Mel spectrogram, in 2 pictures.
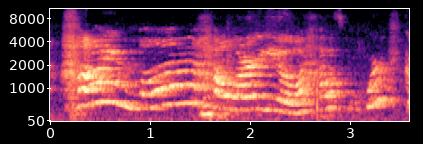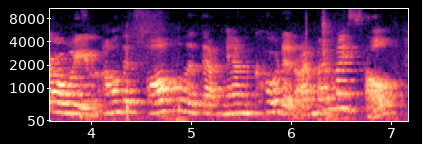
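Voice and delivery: high, over-eager sing-out greeting; too cheerful. Acted. Teen answering mother's check-in call, far too cheerfully. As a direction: lay on fake cheer, pitched well up. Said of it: "too quickly and too cheerfully I answered".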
